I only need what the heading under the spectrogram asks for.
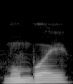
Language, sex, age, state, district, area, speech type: Nepali, male, 45-60, West Bengal, Jalpaiguri, urban, spontaneous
